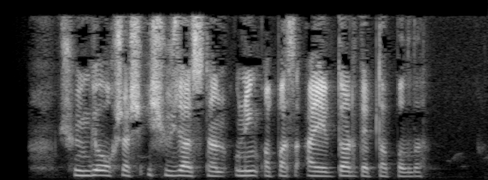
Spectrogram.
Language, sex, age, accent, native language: Uzbek, male, under 19, Andijon, Uzbek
